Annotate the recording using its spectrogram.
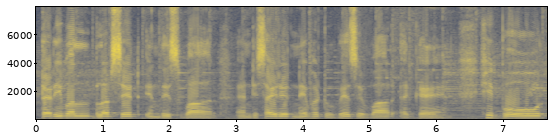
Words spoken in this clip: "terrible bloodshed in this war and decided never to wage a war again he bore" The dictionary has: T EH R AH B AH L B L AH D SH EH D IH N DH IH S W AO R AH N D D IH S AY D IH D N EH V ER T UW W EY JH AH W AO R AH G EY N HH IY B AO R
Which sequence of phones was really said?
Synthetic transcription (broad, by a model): T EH R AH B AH L B L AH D S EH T IH N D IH S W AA R AH N D D IH S AY D IH D N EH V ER T UW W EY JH AH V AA R AH G EY N HH IY B AO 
